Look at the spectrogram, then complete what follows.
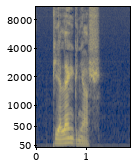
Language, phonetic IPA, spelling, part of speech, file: Polish, [pʲjɛˈlɛ̃ŋʲɟɲaʃ], pielęgniarz, noun, Pl-pielęgniarz.ogg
